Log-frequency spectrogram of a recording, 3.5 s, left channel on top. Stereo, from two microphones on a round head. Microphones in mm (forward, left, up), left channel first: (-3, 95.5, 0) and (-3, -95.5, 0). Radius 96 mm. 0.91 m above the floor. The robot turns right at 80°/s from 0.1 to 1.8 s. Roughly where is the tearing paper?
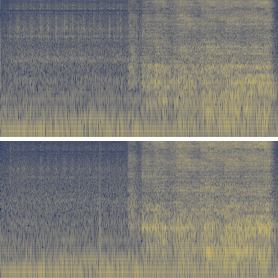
Right.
